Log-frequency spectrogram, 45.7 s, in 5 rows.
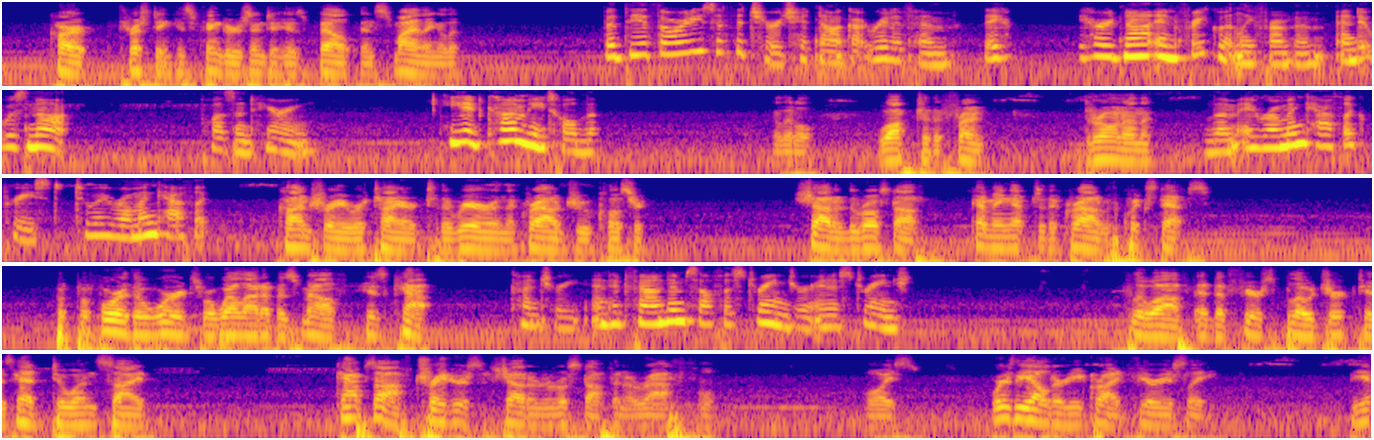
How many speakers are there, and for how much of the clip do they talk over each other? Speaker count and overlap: two, no overlap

